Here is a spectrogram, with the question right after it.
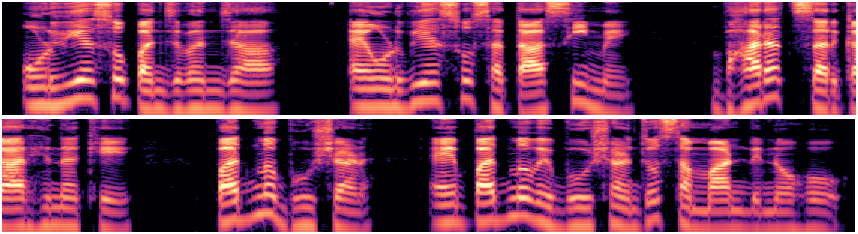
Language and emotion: Sindhi, neutral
